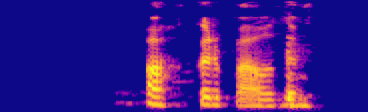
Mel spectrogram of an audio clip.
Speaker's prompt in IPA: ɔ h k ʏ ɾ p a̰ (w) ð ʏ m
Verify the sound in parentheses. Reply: correct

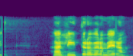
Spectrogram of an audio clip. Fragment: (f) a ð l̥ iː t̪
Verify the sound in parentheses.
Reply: incorrect: θ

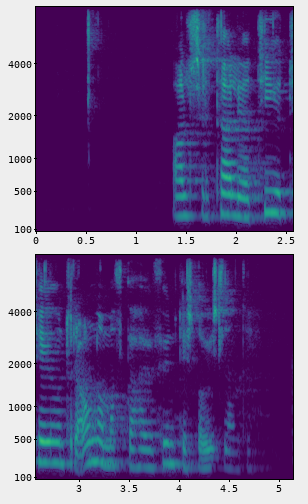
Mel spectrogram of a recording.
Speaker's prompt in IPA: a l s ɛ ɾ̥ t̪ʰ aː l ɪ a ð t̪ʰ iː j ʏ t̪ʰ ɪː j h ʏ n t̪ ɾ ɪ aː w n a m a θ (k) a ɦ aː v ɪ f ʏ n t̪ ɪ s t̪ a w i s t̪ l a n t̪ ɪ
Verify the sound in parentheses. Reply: correct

